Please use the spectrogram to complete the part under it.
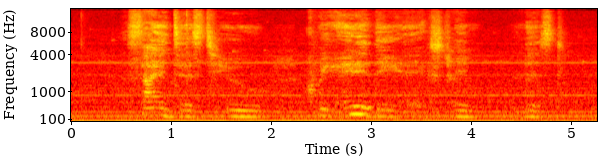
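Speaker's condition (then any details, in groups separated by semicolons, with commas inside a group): Cerebral palsy; wheelchair bound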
